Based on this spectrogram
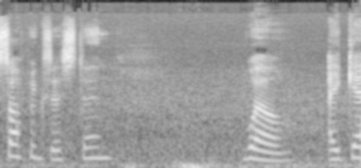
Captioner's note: there is a very slow fade up of night soundscape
